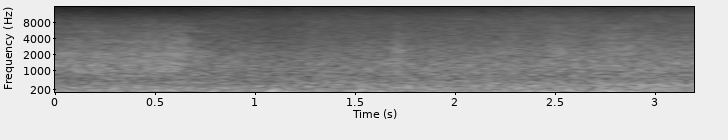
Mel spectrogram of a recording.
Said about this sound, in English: And this wind is weird.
